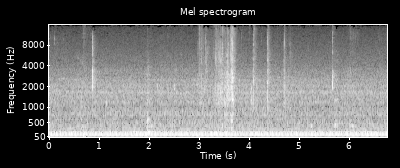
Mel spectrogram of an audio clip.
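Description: Mouth and handling sounds of someone tasting a hard lollipop: a few small clicks and a short crackle about three seconds in, over a steady low hum.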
